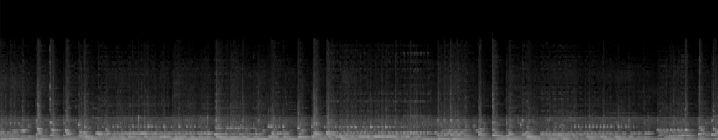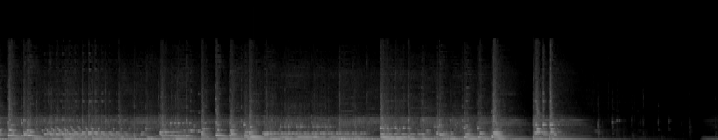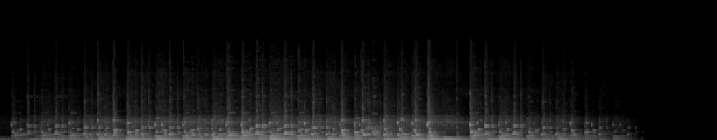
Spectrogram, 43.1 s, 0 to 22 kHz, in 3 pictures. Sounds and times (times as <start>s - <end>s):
Marimba, xylophone: 0.0s - 26.9s, 28.4s - 41.6s.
